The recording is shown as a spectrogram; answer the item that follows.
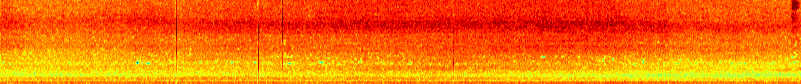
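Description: Ocean surf breaking on a sandy beach: a steady, low rush of waves.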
